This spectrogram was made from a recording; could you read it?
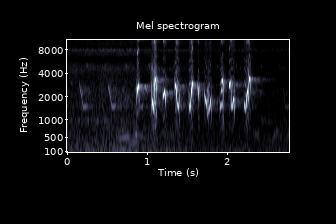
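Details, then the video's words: During rain, a bulbul gives lure song: two soft downslurred whistles, then a loud, fast sequence of about ten bright, chirping, slurred notes that stops abruptly. "Suara pikat merbah lekir gacor"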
